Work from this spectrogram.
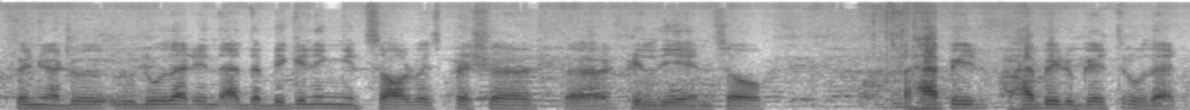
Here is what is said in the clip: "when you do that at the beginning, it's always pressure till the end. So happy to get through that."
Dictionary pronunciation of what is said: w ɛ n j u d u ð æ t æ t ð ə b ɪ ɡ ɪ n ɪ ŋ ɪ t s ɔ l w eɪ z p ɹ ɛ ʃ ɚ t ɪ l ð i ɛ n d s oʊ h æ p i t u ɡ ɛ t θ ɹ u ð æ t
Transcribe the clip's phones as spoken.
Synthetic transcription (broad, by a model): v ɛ n j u d u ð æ t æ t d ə b ɪ ɡ ɪ n ɪ ŋ ɪ t s ɔ l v eɪ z p ɹ ɛ ʃ ɚ t ɪ l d i ɛ n d s oʊ h æ p i t u ɡ ɛ t t ɹ u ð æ t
